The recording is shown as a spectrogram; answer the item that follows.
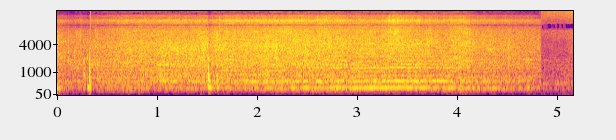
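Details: Steady droning hum of a honey bee colony in an apiary at peak production, low sustained buzz with a few clicks and knocks from hive handling, fading out at the end.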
